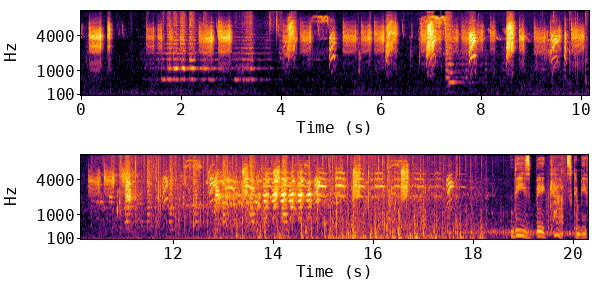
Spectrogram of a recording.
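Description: Bird calls and chirps, short and repeated, through the first half; then background music builds in loudness and fills the second half.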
